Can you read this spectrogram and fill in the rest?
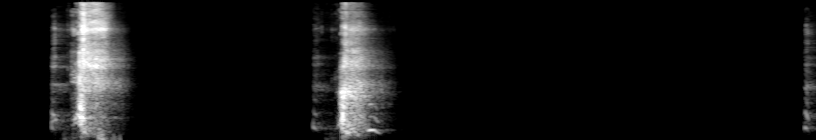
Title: Scenario: Sick girlfriend sneezing at home (F) | sneezes | sniffling | nose blowing | coughing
